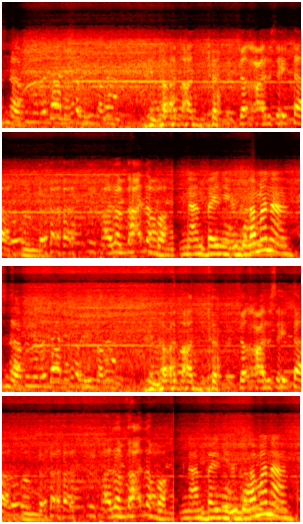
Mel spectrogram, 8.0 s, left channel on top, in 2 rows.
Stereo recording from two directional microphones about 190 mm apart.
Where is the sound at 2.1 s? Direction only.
45° right (ahead or behind).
